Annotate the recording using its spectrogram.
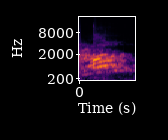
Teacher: Normally, we got four tones in pinyin, like the word ma. Here, ma is a flat tone, which we call the first tone.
